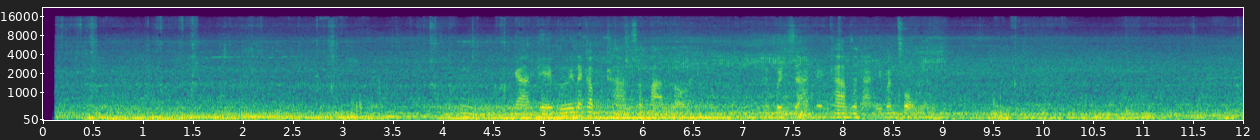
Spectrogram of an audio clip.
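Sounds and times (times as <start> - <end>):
engine running with low drone: 0.1 - 12.0.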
